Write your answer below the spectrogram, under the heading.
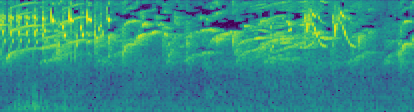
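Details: Goldfinch of Moroccan origin singing, used to tutor caged birds: a quick run of high chips at the start, then slurred twittering notes and a few rising swept calls.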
